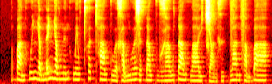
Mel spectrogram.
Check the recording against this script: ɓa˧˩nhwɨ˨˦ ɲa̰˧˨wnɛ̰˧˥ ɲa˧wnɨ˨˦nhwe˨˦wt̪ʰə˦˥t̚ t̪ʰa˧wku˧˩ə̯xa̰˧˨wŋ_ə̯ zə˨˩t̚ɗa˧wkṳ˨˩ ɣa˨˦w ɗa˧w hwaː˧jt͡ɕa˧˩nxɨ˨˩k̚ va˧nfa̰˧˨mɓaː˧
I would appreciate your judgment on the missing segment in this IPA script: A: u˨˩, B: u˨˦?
B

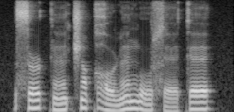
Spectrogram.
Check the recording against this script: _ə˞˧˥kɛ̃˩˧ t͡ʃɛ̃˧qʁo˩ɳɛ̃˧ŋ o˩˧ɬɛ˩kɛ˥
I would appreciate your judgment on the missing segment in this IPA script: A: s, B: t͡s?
A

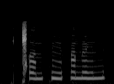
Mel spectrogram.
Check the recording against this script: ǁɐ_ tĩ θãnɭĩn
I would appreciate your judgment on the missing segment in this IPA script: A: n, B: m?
A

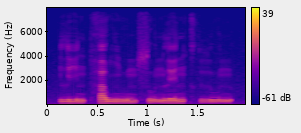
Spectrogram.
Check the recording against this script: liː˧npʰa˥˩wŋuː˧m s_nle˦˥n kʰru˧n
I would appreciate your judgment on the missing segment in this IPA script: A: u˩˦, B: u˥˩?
A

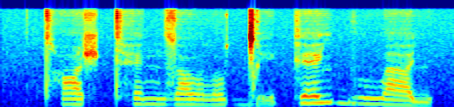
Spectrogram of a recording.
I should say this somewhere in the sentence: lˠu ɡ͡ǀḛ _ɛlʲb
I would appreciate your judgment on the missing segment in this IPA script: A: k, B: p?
A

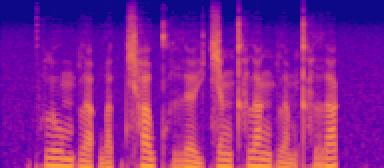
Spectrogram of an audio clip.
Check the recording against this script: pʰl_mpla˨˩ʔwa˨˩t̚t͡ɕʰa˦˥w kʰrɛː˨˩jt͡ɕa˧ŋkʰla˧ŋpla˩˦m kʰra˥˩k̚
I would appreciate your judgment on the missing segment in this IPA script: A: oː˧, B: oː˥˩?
A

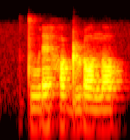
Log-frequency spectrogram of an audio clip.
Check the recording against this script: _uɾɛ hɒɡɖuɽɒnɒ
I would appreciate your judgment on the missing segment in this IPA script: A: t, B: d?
A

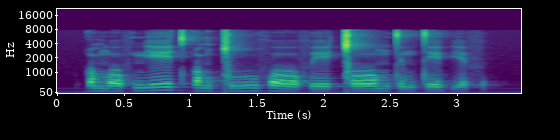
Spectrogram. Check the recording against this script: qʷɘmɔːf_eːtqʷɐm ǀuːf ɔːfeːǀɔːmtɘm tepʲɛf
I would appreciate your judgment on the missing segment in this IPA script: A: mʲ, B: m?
A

